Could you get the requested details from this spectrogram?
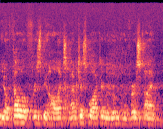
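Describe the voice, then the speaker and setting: A man speaks fairly quickly in a room with audible echo, and background noise is clearly present. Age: 70s. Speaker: hall of fame inductee, veteran disc thrower. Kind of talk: acceptance speech.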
